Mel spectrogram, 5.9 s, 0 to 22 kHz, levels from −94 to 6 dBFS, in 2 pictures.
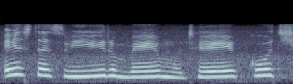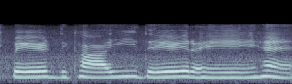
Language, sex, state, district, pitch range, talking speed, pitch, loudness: Hindi, female, Madhya Pradesh, Katni, 230-270 Hz, 100 wpm, 250 Hz, -14 LUFS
